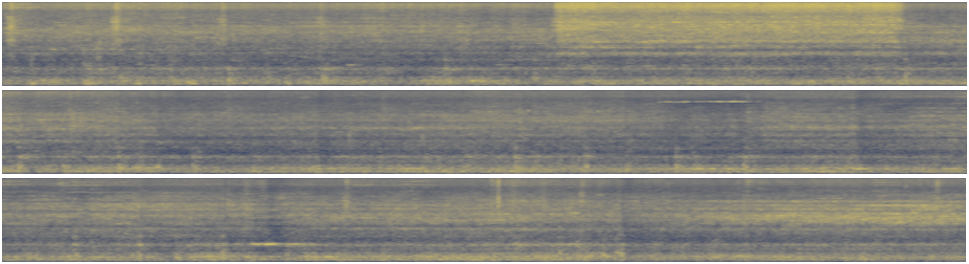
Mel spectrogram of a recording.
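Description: A train of passenger coaches rolling past behind a steam locomotive, a steady rumble of wheels on rail. About six seconds in comes a burst of high hiss lasting some three seconds.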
